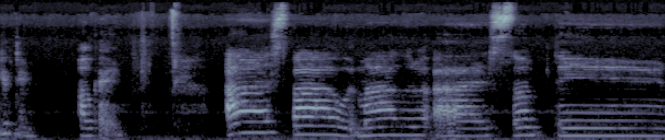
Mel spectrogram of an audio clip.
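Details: Adult female speaker; normal speech.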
